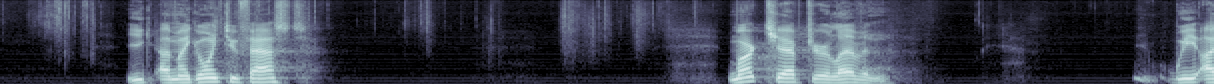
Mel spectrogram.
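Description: A man speaks calmly into a headset microphone, in short phrases with pauses.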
